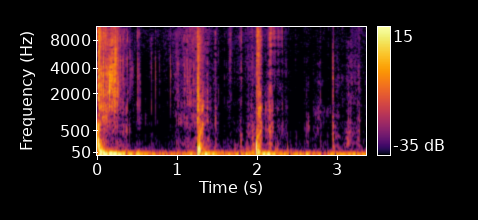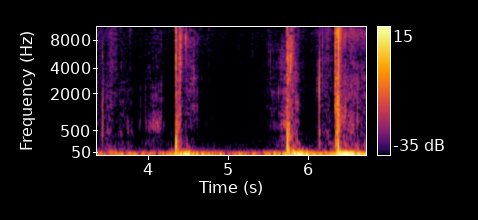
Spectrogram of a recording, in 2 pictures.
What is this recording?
fotsteg på trä och snö 1
Footsteps in snow and on tree. Recorded with Zoom H4.
footsteps, tree, snow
